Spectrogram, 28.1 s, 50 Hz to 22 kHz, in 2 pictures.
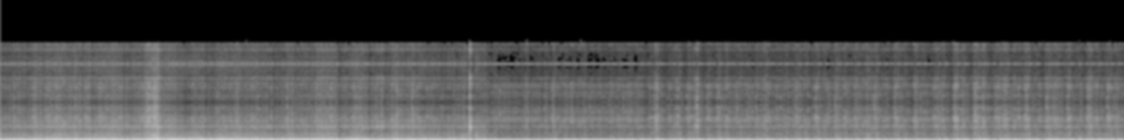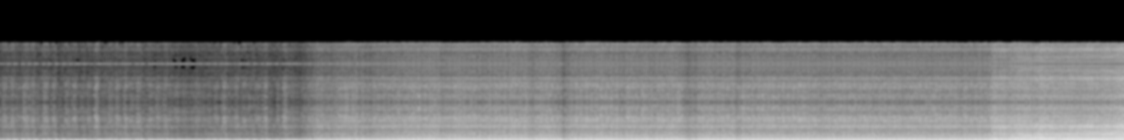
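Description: Pontiac 455 V8 in a Buick wagon idling with a steady low rumble, heard from inside the cabin. Near the end the revs climb sharply.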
